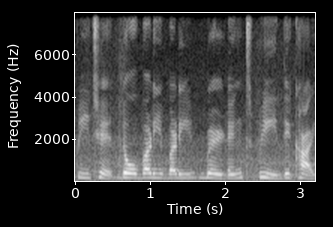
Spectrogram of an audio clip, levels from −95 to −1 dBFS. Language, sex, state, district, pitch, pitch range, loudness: Hindi, female, Madhya Pradesh, Bhopal, 195 Hz, 185-205 Hz, -18 LUFS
